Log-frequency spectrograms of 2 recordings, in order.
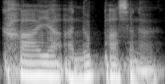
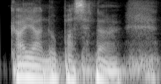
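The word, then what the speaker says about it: kāyānupassanā: the word is k-h-a-y-a sorry kaya anupasana not kaya nopasana there kaya is it's uh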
